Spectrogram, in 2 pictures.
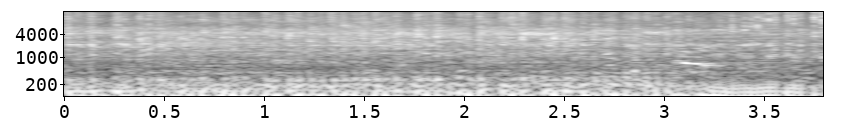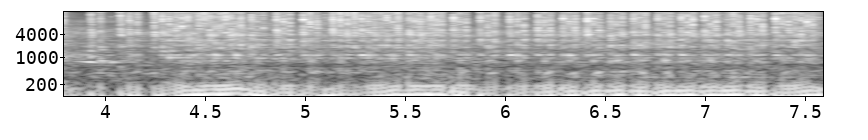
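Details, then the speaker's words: Rebuilt Ferrari F430 V8 on its first start in over 7 years: lumpy, uneven loping idle firing on only four cylinders, one bank; the cam sensor plugs turned out to be swapped. "four cylinders it was only running on four cylinders then there was only firing out of this side"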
